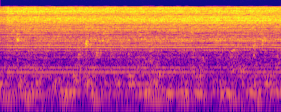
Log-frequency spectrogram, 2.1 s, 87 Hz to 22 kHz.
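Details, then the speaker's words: Fuel pumps on a turbo 205 VR6 project running with a steady hum and bubbly gurgling as they still draw air through freshly filled lines; need to wait until the air clears. "Ah oui, quand tu entends de l'air comme ça, il faut attendre qu'il y ait plus d'air."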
